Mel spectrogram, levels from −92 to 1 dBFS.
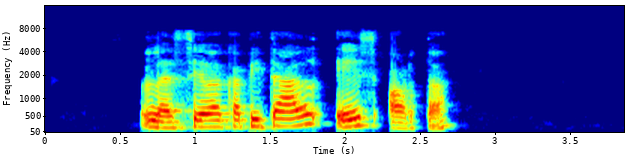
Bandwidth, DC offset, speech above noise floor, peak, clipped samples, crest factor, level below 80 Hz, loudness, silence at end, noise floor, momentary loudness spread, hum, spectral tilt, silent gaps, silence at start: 7.4 kHz; under 0.1%; 75 dB; -2 dBFS; under 0.1%; 14 dB; -60 dBFS; -14 LUFS; 1.15 s; -88 dBFS; 10 LU; none; -7.5 dB/octave; none; 0.65 s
